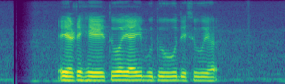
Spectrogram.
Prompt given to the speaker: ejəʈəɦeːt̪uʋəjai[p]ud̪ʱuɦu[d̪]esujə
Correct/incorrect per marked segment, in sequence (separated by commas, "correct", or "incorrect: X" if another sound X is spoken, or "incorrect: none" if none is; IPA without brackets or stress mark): incorrect: b, correct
